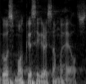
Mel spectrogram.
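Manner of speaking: ordinary talk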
